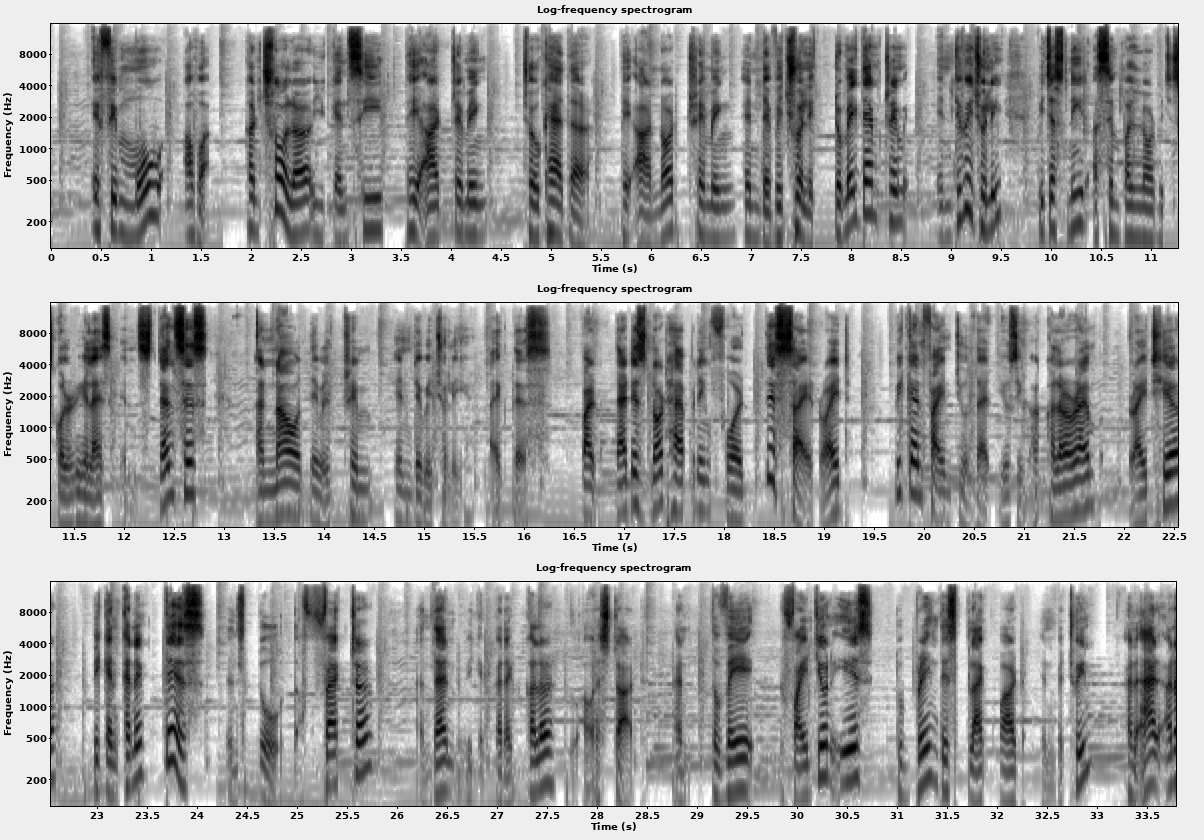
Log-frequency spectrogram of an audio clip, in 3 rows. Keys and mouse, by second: 0.3 g, 0.4 x, 3.5 g, 7.8 click, 8.9 click, 9.0 click, 9.2 middle click, 9.5 shift+a, 12.2 click, 13.0 g, 13.0 x, 17.9 click, 19.3 click, 19.6 shift+a, 22.3 click, 23.1-25.6 drag, 26.5-27.8 drag, 28.6 click, 29.7 click, 31.7-33.1 drag, 33.3 click.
